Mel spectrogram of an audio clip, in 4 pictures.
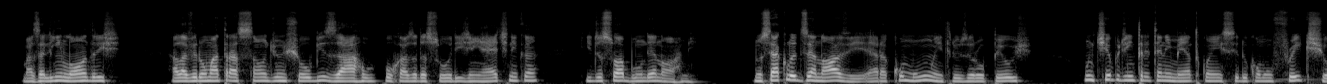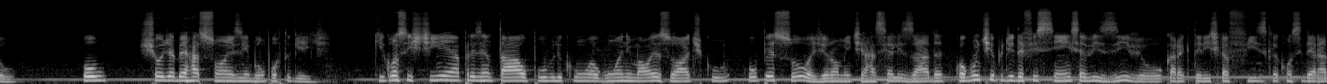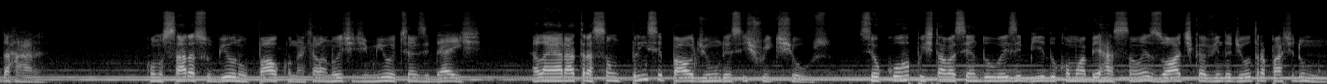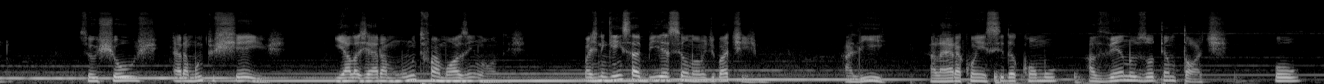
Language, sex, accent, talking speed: Portuguese, male, Brazilian, 150 wpm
